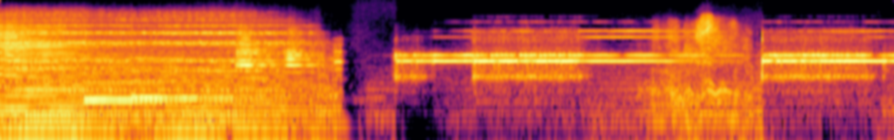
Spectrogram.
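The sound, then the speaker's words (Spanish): A telephone rings in repeated steady electronic bursts with short pauses between, fairly clear, following a dense swell of music-like sound at the start, with faint background noise underneath. “Doña Lucía no ha salido de su habitación ni atiende al teléfono esta noche.”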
